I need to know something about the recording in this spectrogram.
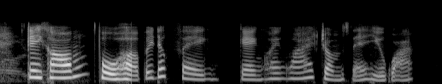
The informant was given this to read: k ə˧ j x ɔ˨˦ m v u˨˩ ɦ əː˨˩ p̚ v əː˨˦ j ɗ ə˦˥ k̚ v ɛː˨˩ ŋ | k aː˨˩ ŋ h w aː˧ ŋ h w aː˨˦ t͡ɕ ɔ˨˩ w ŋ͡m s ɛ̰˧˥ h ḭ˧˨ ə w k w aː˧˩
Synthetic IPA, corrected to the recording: k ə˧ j x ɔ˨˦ m f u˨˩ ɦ əː˨˩ p̚ v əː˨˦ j ɗ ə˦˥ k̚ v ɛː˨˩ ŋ | k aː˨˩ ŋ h w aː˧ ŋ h w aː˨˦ t͡ɕ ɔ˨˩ w ŋ͡m s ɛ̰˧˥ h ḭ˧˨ ə w k w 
